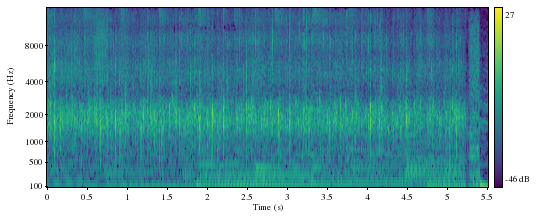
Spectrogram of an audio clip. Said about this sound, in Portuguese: Dá uma salva de palmas a estas pessoas.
